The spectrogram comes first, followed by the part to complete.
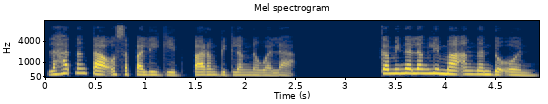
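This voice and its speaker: A woman's voice: fairly low pitch, expressive, moderate pace. A woman narrates a scripted love story in the first person. Her delivery is that of a dramatic storyteller. The sound is very dry, with little room echo.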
